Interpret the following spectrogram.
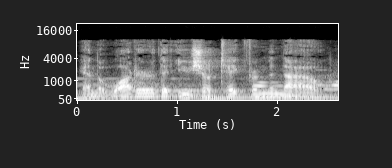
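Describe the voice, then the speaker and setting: An actor playing a solemn, commanding, almighty God in a dramatized scripture audio production, declaiming with authority through a cavernous reverb. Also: male voice, low voice, sing-song, normal speed. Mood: solemn, instructing. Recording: long reverb over loud music.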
